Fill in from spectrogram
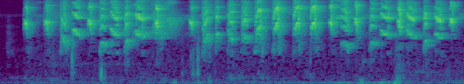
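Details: Bird kept as a master song for training white-rumped shamas and magpie-robins: a rapid, unbroken run of high, sharp chirps, roughly five notes per second, steady in loudness throughout.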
